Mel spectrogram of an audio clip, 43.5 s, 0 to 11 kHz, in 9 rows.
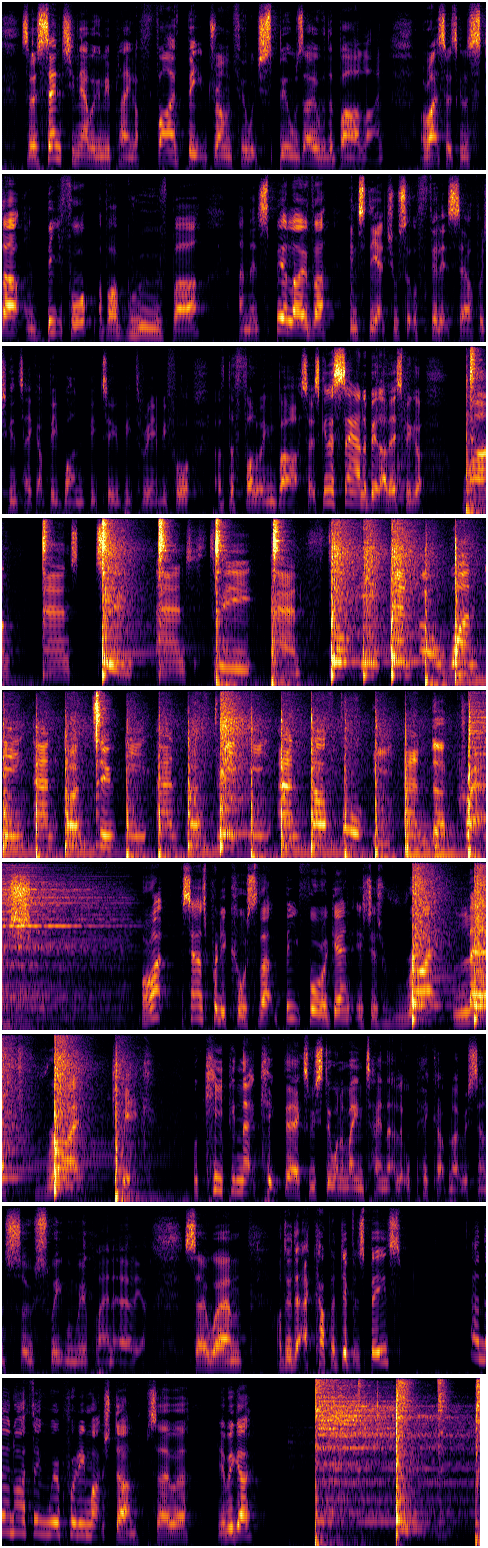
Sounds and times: Drum kit: 0:13.5 - 0:25.6, 0:28.3 - 0:31.0, 0:41.8 - 0:43.5
Drum roll: 0:13.6 - 0:25.6, 0:28.3 - 0:31.0, 0:41.9 - 0:43.5
Cymbal: 0:24.0 - 0:25.6, 0:41.8 - 0:43.5.

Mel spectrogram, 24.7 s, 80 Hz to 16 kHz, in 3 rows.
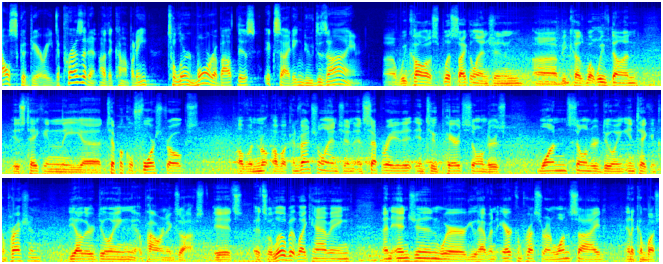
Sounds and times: Speech: 0:00.0 - 0:24.6.

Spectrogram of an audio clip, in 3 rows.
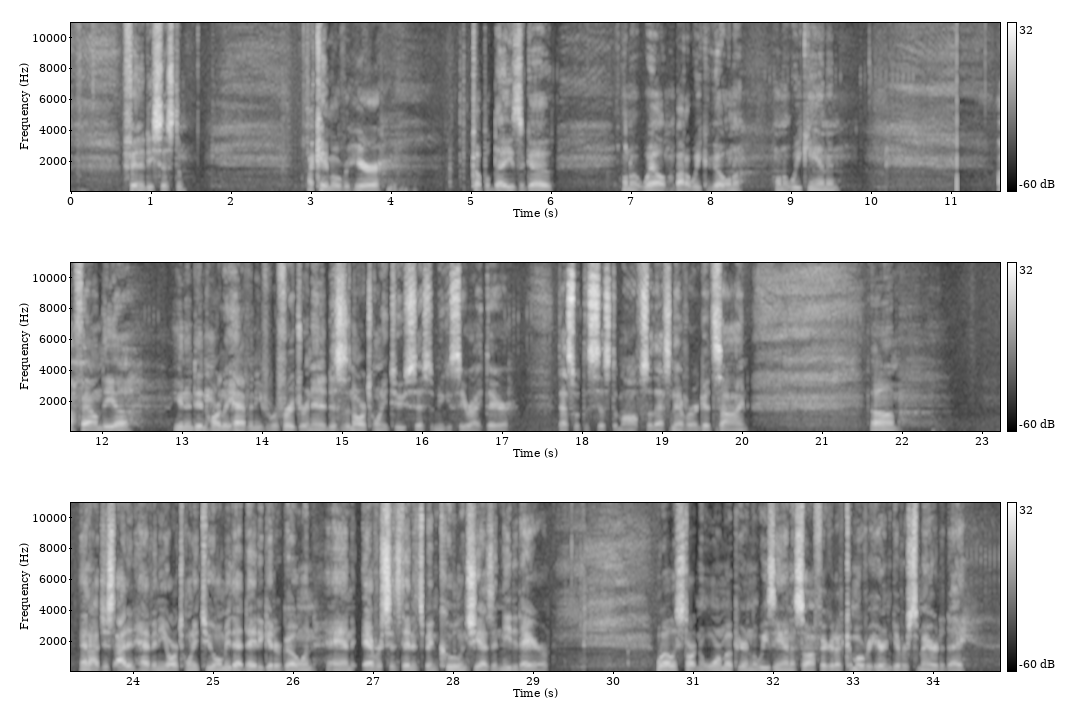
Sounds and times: Speech: 0:00.6 - 0:01.5, 0:02.9 - 0:04.0, 0:05.0 - 0:06.1, 0:06.9 - 0:09.7, 0:11.6 - 0:20.1, 0:21.6 - 0:22.1, 0:23.4 - 0:29.2, 0:30.6 - 0:34.5.

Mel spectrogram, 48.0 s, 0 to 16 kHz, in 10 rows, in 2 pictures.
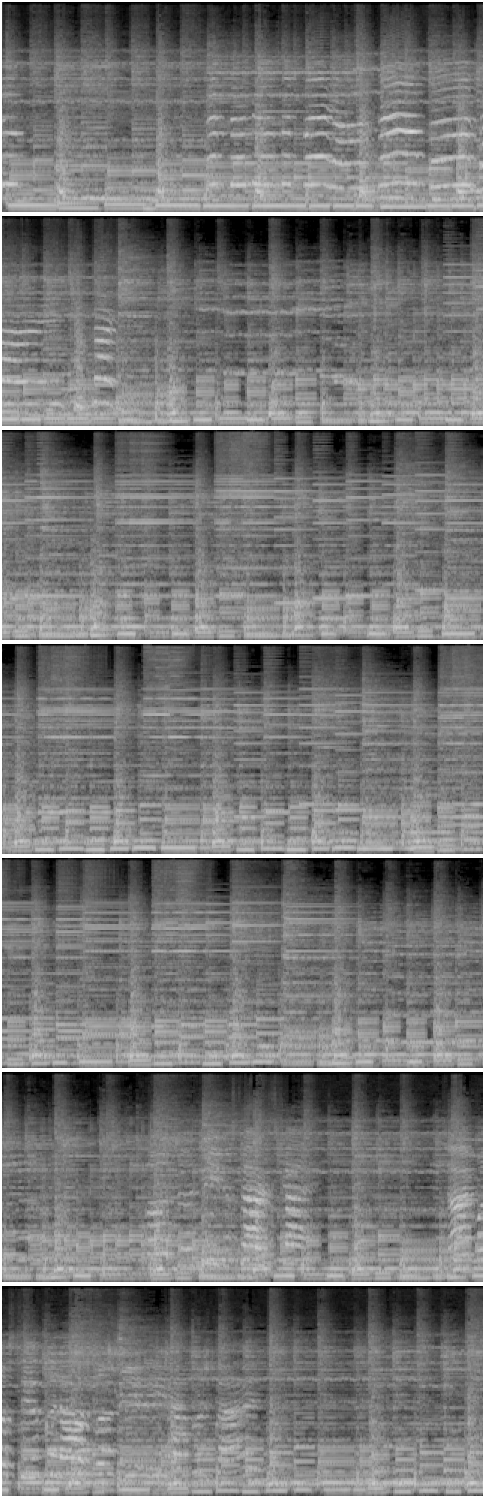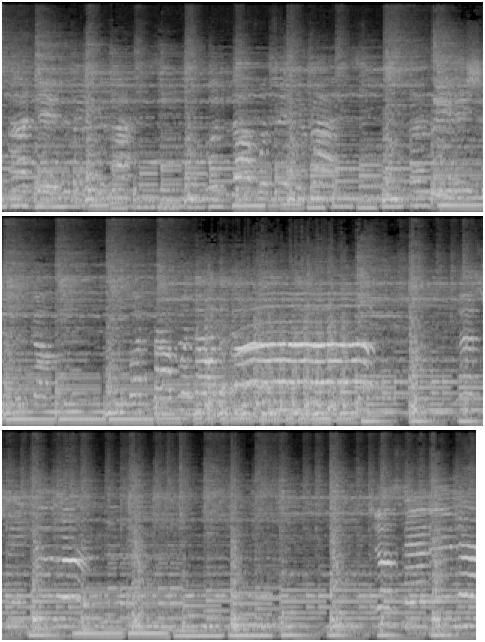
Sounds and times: Music: 0:00.0 - 0:48.0.

